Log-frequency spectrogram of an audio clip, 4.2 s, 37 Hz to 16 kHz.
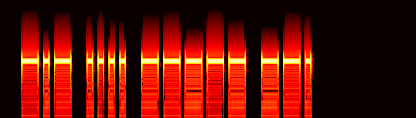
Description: Morse code, heard as a keyed tone, about 22 wpm, 700 Hz. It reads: KH0G
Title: USA Call Signs - 4 Characters - Repeated 3x - 22wpm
